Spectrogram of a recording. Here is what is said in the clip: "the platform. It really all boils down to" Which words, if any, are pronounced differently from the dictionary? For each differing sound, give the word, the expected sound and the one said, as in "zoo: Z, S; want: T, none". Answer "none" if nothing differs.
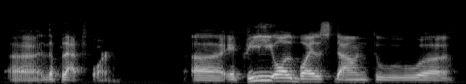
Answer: boils: Z, S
